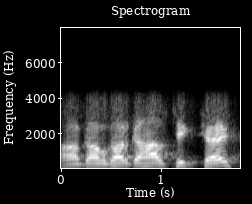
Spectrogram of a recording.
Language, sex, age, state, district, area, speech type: Maithili, male, 60+, Bihar, Samastipur, rural, conversation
